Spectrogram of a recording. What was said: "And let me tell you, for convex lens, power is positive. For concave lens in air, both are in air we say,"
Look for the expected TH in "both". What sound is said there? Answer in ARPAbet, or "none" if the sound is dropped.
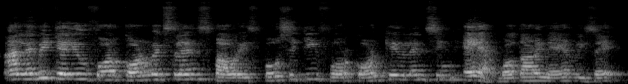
T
